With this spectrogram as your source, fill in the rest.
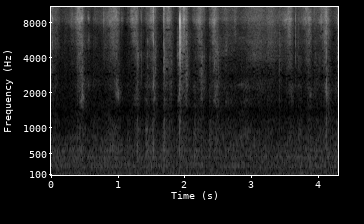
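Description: Long manicured nails and fingertips scratch, rub and scrunch the smooth fabric of a blue floral satin kimono robe worn on the body. The result is a quiet, steady bright rustling and scratching hiss, broken by short crisp swishes and one sharp tick near the middle.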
